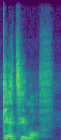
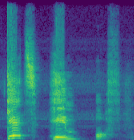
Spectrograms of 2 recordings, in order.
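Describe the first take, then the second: First: Said in the usual way. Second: "Get him off" stretched very slow, each word separate; slow, fed-up insistence on "Get him off"; drawn-out demand. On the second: Shown as a demonstration.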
